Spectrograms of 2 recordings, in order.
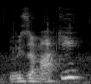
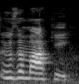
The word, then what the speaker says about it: Uzumaki: It rhymes with teriyaki. Uzumaki? Yes, Uzumaki.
